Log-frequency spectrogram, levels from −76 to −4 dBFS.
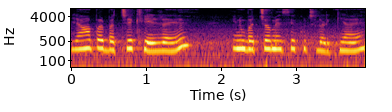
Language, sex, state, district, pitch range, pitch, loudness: Hindi, female, Bihar, Gopalganj, 235-275 Hz, 265 Hz, -13 LUFS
